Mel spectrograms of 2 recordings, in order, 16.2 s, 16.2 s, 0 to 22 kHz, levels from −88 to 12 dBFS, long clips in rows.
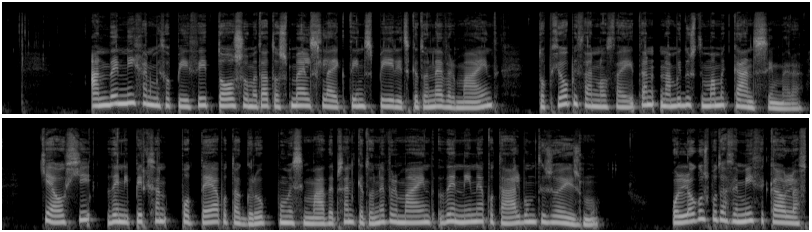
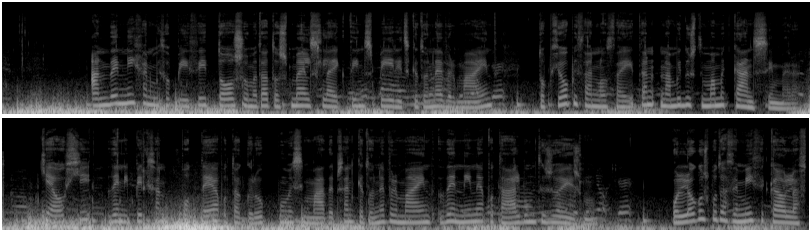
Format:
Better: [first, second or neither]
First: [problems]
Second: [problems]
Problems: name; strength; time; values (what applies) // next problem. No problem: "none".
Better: first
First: none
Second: wind noise on the microphone; heavy; 2 dB below the speech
